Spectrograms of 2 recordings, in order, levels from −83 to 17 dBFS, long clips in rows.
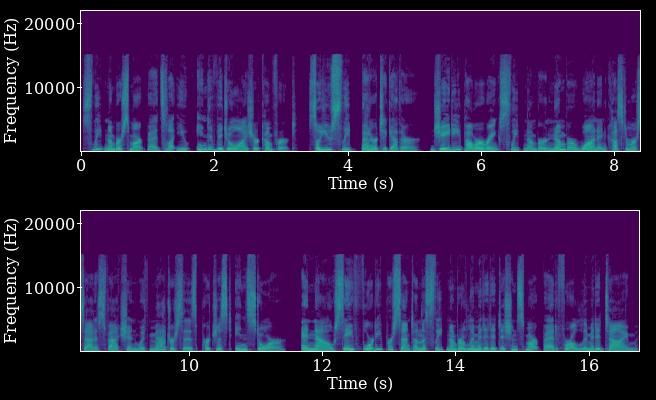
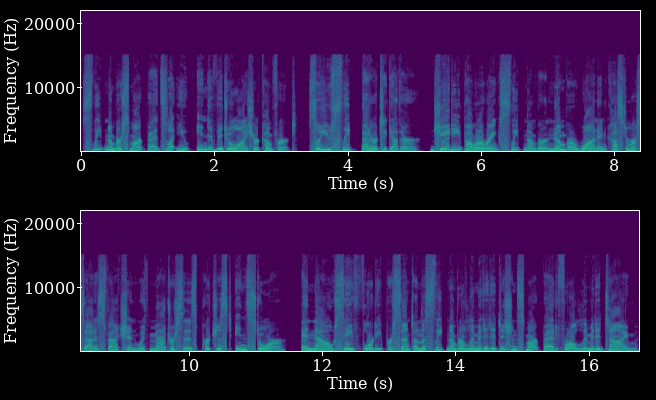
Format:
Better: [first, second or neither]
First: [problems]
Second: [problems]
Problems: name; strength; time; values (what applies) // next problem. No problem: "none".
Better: first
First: none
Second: distortion; slight; 10 dB below the speech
